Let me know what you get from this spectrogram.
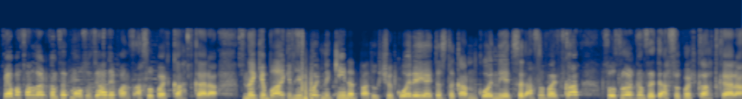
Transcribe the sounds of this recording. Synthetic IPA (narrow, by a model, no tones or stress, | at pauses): mʲebɐsaləʈ̚ɡɐnsɐt̪ʰʲmɐosɨzʲaːd̪ɐpɐnɐsɐslpəʈʰʲkɐt̪ʰkɐɾaːnɐkibaːjkilɦind̪pəʈʰnɨkĩːnd̪ɐnt̪̚pɐt̪ʰukt͡ʃʰukoːɾʲejɐt̪ʲɐst̪ɨkɐɾnkoːɾʲnɨjɐt̪ʲi̥sɐt̪ʲɐslpɐʈ̚ʰʲkɐt̪ʰsoːsləʈ̚ɡɐnsɐt̪ʲɐslpəʈʰʲkɐɦt̪ʰkɐɾaː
